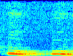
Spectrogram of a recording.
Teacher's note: in the back of the throat, sort of that hooty owl sound.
